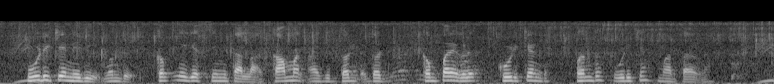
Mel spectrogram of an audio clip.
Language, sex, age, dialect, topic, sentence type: Kannada, female, 18-24, Central, banking, statement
